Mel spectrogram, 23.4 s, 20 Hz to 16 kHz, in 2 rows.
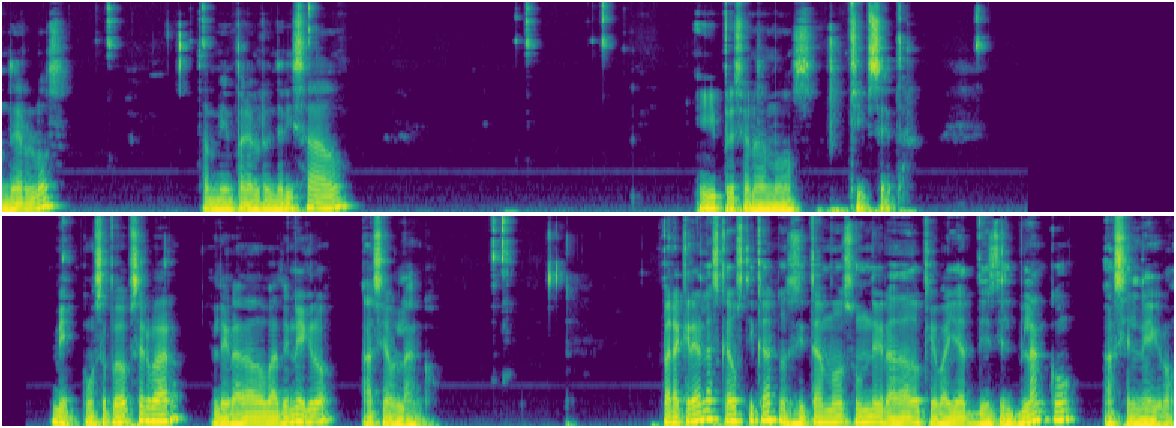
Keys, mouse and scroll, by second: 0.9 click, 1.9 click, 3.0 click, 5.1 click, 5.9 click, 8.2 shift+z, 9.7-12.5 drag, 16.6 click.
